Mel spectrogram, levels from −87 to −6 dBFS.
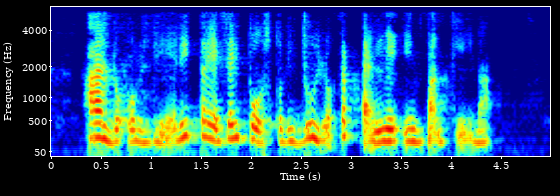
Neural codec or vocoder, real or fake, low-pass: codec, 16 kHz in and 24 kHz out, 0.6 kbps, FireRedTTS-2 codec; fake; 5.4 kHz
